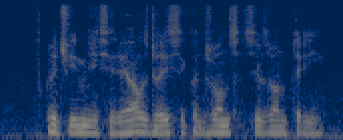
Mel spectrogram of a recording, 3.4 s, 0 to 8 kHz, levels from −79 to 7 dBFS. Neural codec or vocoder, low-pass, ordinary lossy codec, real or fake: codec, 16 kHz in and 24 kHz out, 0.8 kbps, FocalCodec, streaming, 65536 codes; 7.2 kHz; AAC, 32 kbps; fake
